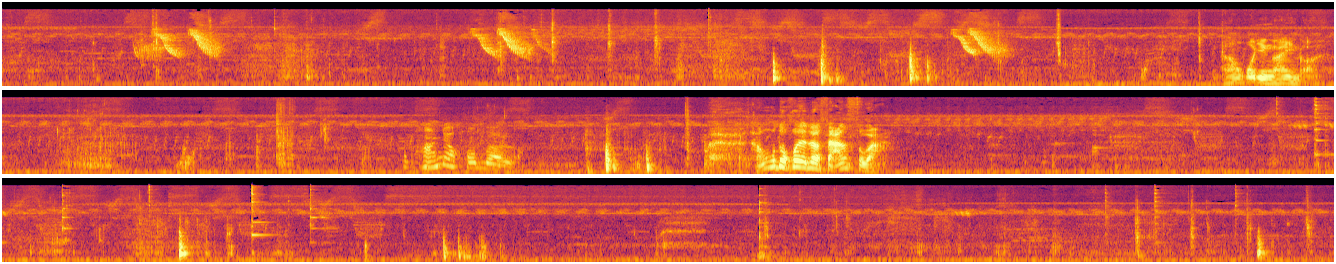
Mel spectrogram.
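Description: Chopsticks click against bowls.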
